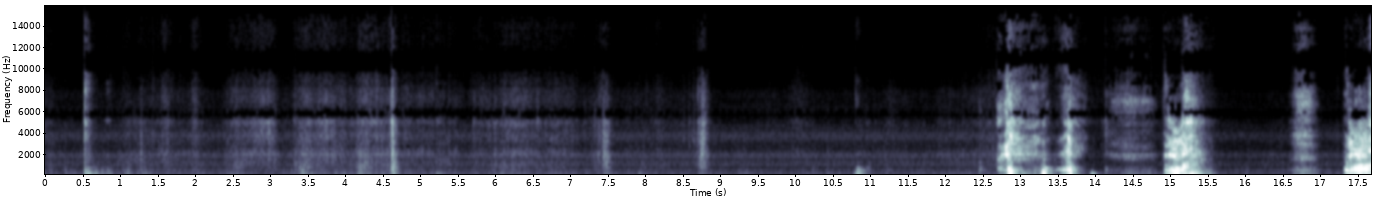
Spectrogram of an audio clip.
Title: Strong momma sneezes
